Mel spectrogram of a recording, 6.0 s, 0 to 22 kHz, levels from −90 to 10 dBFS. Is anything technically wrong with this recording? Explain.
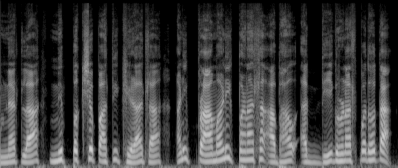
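No, the speech signal shows no technical faults at any point.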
